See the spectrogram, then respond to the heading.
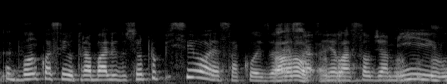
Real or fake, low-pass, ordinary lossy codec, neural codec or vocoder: fake; 7.2 kHz; none; vocoder, 22.05 kHz, 80 mel bands, WaveNeXt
